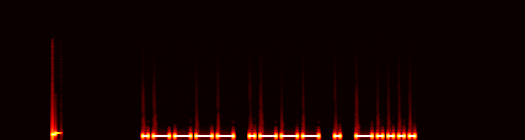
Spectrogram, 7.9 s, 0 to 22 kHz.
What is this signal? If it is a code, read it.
Morse code, heard as a keyed tone, about 15 wpm, 700 Hz. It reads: 1JE6
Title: Four Challenging Letter-Number Combinations 15wpm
